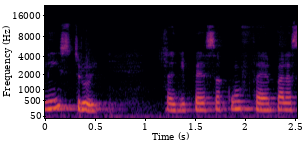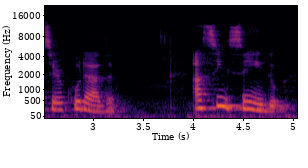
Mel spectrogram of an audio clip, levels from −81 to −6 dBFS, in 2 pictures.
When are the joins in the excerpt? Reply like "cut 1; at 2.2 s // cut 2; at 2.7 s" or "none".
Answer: cut 1; at 1.2 s // cut 2; at 3.9 s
